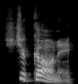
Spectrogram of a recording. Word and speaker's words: Ciccone: Alec Thomas, Slade Ciccone, by the way, which we are learning to pronounce people's names correctly. Jesse corrected me on this. So I'm going heavy Italian on it, even though I'm not Italian. I'm going to say Ciccone, Slade Ciccone.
